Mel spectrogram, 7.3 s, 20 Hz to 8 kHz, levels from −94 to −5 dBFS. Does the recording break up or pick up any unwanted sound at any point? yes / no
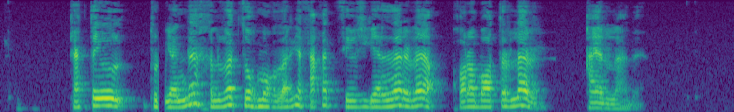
yes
